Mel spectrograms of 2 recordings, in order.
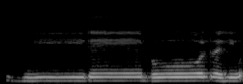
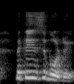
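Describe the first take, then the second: First: The sentence is spoken slowly. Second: The sentence is spoken quickly. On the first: "अगर इसी को धीरे बोलेंगे" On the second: "अगर इसको मेरे को स्पीड में बोलना है"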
